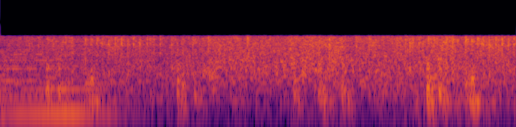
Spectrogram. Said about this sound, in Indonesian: Isa naik ke perahu Simon, terus nyuruh ke tempat yang dalam.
